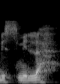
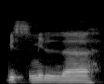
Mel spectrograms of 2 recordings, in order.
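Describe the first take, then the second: First: The vowel in the last syllable is kept short. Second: The vowel in the last syllable is lengthened. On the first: The speaker calls it wrong. "bukan Bismillah" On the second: The speaker calls it right. "satu mat yang harus kita panjangkan"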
